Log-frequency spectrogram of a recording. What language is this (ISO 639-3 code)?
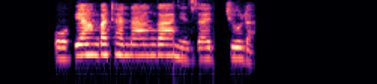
lug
